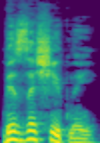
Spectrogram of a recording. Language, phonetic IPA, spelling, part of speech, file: Russian, [bʲɪzːɐˈɕːitnɨj], беззащитный, adjective, Ru-беззащитный.ogg
- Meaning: defenseless, unprotected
